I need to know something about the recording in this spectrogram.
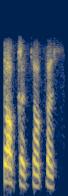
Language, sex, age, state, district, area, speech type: Gujarati, female, 60+, Gujarat, Surat, urban, conversation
